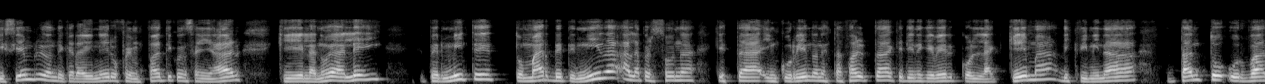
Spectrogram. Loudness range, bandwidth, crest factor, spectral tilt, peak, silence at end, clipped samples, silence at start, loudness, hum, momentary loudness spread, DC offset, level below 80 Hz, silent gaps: 1 LU; 9 kHz; 16 dB; -5 dB/octave; 0 dBFS; 0 s; under 0.1%; 0 s; -17 LUFS; none; 8 LU; under 0.1%; -60 dBFS; none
